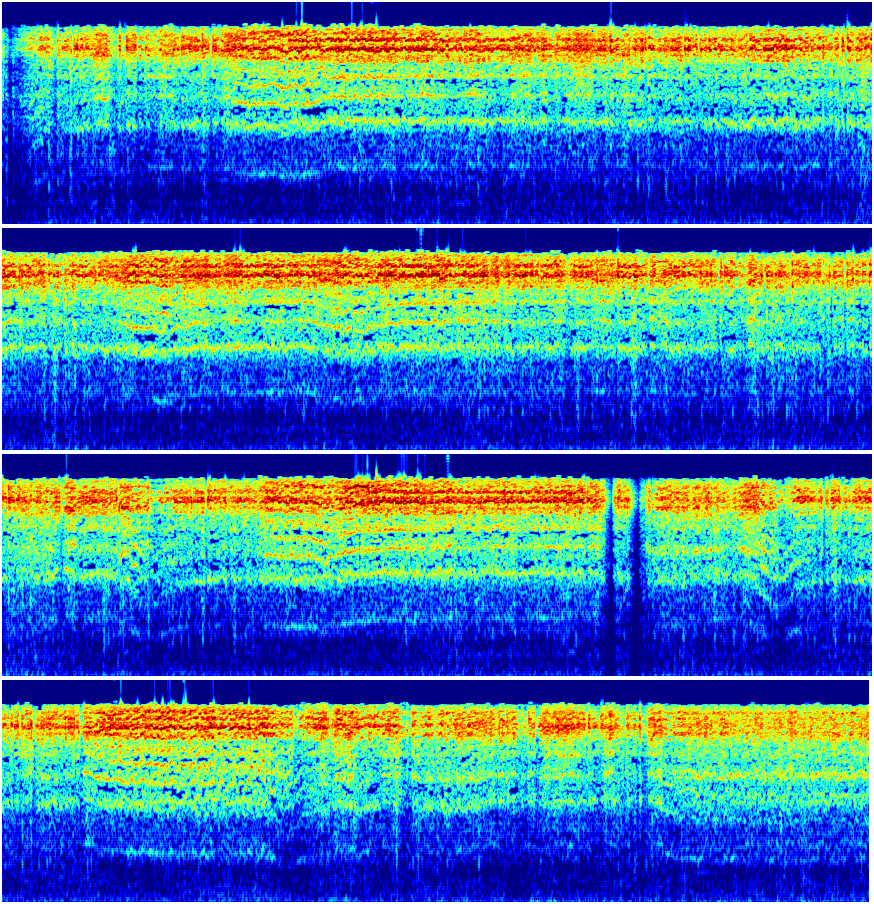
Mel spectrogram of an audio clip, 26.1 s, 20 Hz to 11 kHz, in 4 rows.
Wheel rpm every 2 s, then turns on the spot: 170, 220, 230, 230, 230, 230, 220, 200, 230, 190, 210, 210, 210.
none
